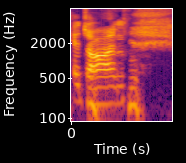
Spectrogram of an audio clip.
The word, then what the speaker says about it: Cajohn: I don't know, Cajohn. Yeah, the guy's name was John. The guy's name is John, so it's like Cajohn.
